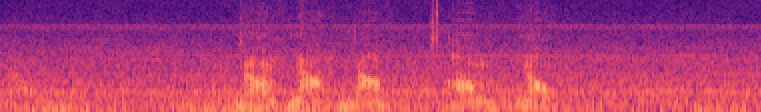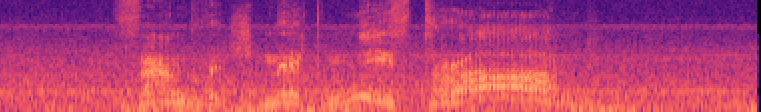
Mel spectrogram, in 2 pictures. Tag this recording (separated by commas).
Speech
